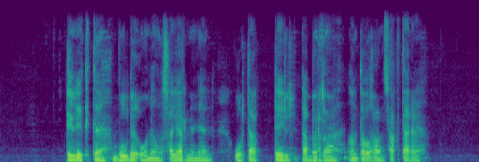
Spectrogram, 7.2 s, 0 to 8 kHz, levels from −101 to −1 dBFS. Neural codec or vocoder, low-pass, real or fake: codec, 44.1 kHz, 3.4 kbps, Pupu-Codec; 7.2 kHz; fake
